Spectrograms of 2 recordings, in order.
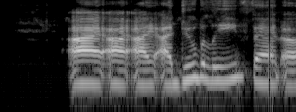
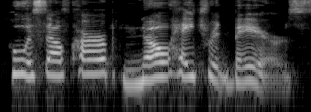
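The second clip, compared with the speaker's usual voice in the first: drawn-out weighty reading; slow solemn reading; 4 semitones higher, 3 dB louder, slower than usual. Shown as a demonstration. Rereading the Buddha's saying, very slow and solemn. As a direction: savor each word slowly.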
